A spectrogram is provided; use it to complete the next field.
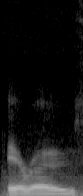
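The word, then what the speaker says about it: Eros: y'all to my little friends here this is arrows and it's spelled E or OS which means love and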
